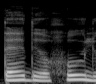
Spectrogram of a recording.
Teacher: تد یہاں دال پر قلقلہ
